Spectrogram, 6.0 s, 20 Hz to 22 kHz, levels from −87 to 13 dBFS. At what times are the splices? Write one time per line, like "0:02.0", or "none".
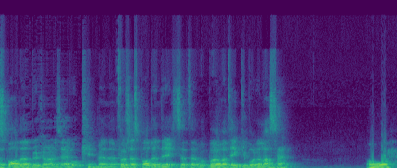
none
